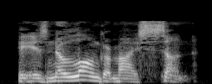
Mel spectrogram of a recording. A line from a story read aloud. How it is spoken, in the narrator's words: father growled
